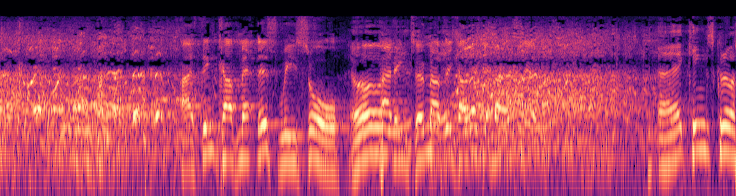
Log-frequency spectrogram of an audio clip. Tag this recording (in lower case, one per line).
speech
